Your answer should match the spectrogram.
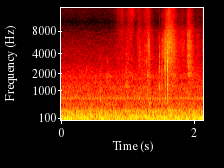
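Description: A few brief, soft rustles from about a second in, over a low steady room hum.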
